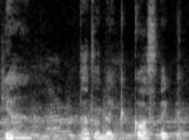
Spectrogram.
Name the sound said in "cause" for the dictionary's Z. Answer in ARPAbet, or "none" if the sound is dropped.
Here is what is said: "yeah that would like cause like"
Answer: S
